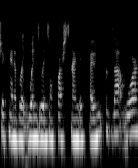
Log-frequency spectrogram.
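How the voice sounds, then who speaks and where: Speaking at a fairly quick pace, a woman uses a plain, everyday voice with a fairly low pitch. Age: 30s. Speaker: screenwriter. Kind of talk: interview.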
